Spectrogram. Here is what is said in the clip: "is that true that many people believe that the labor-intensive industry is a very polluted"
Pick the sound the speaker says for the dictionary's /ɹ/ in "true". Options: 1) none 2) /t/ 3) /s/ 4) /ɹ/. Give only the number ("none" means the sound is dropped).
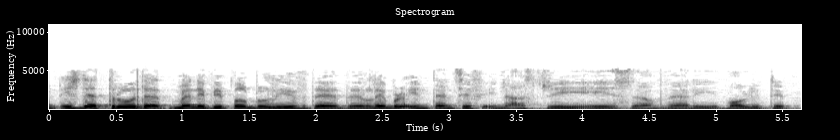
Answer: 4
